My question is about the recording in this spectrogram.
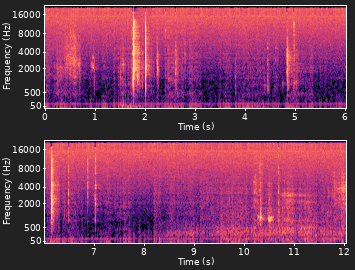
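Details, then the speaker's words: Home furnace restarting after an air filter change: steady low hum with scattered clicks, then blower noise swells after about eight seconds. Normal furnace startup. "okay now as you can hear it's turning back on so now as you can hear the uh the heating syst system is turning back on it's going to build back up and then it'll turn back on so it's going to get noisy"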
